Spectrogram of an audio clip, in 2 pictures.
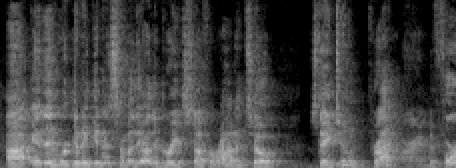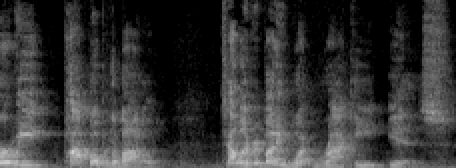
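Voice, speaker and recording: A man's voice: a little high, sing-song, a little fast, bright, forceful tone, roomy sound. A man hosting a casual bar show, joking and upbeat as he chats with a guest. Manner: jokey, upbeat, loose. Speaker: host. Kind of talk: casual chat.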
